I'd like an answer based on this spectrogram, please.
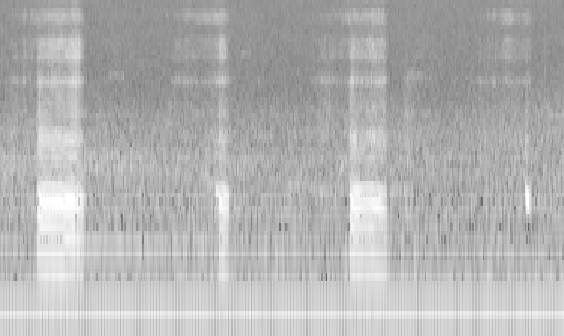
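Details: Sleeping cat purrs with snore-like breaths: one full wheezy breath, then a short faint one, another full breath, and a tiny squeak at the end, spaced irregularly.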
